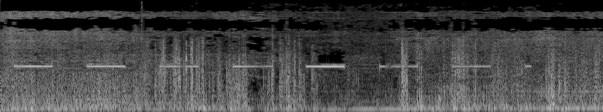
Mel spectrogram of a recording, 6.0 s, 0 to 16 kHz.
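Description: Back-up alarm of a heavy snow-clearing machine beeping steadily, about one beep every 0.7 seconds, over engine rumble and wind on the microphone. The beeps stop shortly before the end.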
